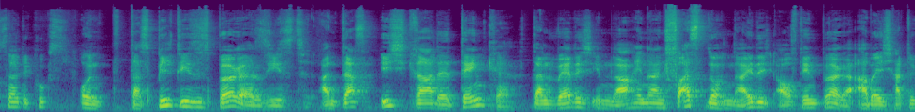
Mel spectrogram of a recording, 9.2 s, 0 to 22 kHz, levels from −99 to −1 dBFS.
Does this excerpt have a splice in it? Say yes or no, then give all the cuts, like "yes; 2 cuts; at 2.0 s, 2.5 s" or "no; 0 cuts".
no; 0 cuts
